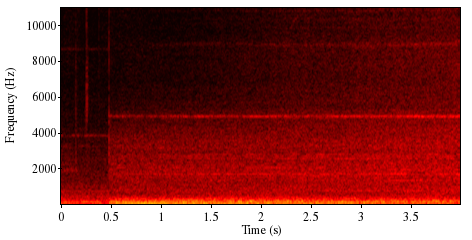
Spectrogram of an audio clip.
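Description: Jet engines of a BAE 146 airliner on approach in a flight simulator give a steady, loud droning rumble that swells in after a brief quieter start.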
